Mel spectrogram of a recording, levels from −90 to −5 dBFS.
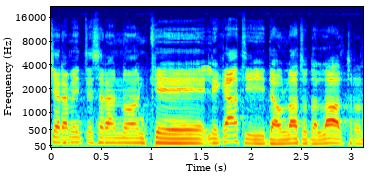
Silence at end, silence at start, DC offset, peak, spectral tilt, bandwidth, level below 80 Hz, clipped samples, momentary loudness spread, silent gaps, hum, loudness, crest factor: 0 s; 0 s; under 0.1%; -4 dBFS; -6 dB/octave; 15.5 kHz; -52 dBFS; under 0.1%; 6 LU; none; none; -22 LUFS; 18 dB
